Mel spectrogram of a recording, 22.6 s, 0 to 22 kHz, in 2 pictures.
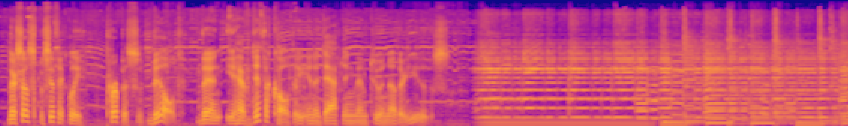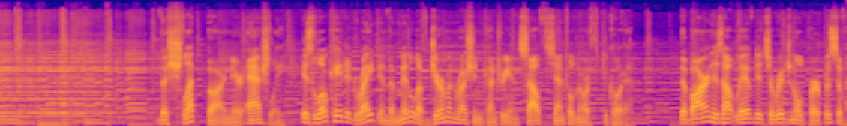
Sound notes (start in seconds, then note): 13.7 voiceover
